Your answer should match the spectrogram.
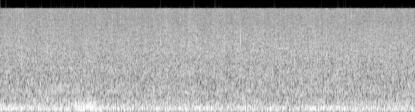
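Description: Water pouring down an artificial rock waterfall into its pool: a steady, even splashing rush.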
